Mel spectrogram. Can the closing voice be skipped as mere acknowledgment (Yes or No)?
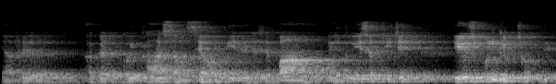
Yes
